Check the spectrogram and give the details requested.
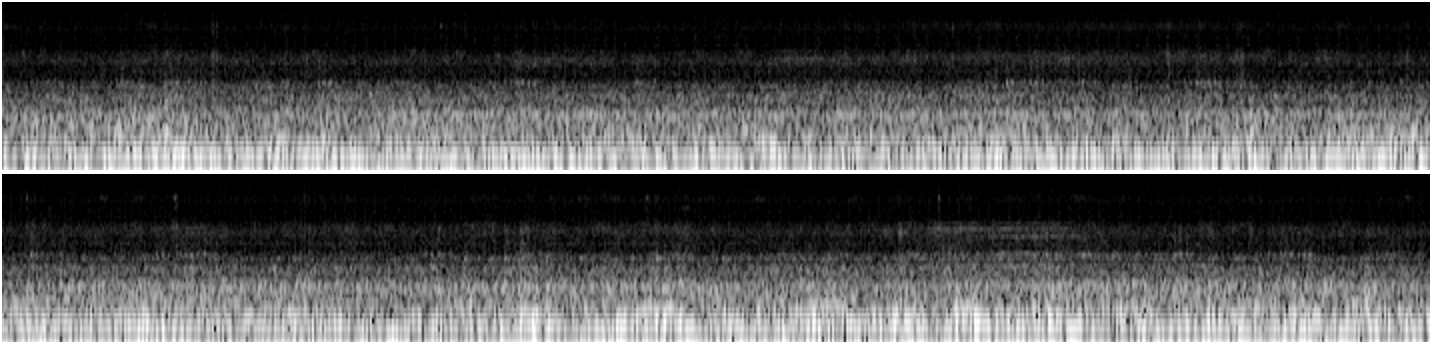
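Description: Passenger train moving steadily: a continuous low rumble of the wheels running on the rails.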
